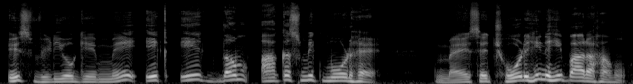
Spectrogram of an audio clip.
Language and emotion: Hindi, surprised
